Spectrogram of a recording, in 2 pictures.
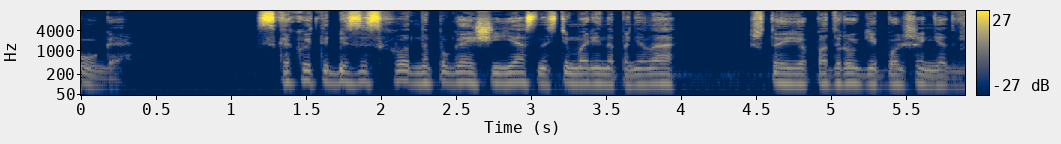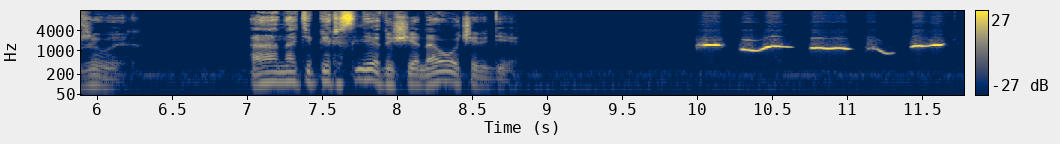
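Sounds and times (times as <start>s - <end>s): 
speech: 0.0s - 0.4s, 1.2s - 6.4s, 7.0s - 9.0s
low steady hum: 0.0s - 11.7s
person whistling a pop tune off-key: 10.0s - 11.7s.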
